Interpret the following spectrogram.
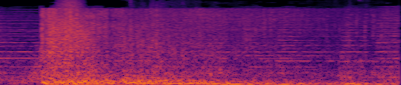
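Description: A heavy boom of a landing impact, striking suddenly about a quarter second in, then a low rumble that fades over the next second and a half, laid over background music.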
